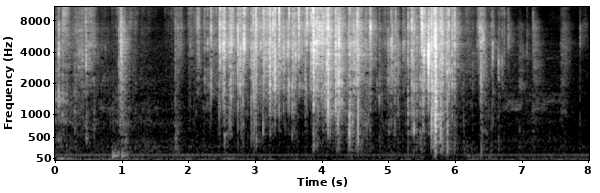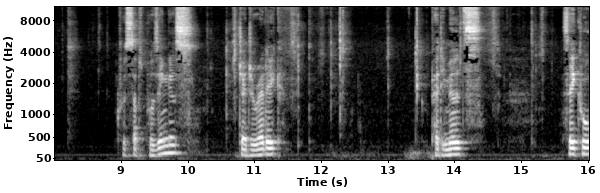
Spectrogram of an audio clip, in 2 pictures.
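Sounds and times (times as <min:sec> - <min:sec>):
foil wrapper crinkling and tearing: 0:02.0 - 0:06.8.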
